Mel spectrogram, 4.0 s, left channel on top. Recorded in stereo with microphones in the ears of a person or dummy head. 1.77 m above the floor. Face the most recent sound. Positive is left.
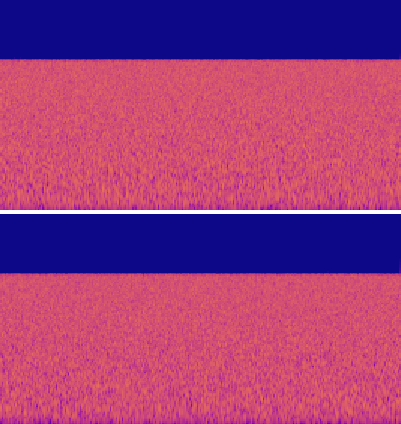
No sound to turn to.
